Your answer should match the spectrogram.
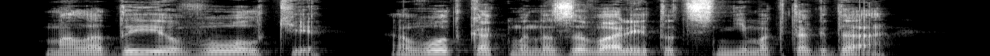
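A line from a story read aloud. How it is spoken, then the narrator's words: Whispered. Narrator (Russian): прошептал Берестов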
